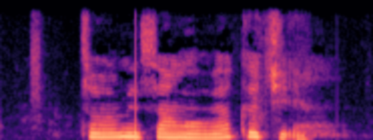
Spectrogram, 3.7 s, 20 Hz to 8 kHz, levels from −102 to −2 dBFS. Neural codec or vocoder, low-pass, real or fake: vocoder, 44.1 kHz, 80 mel bands, Vocos; 7.2 kHz; fake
